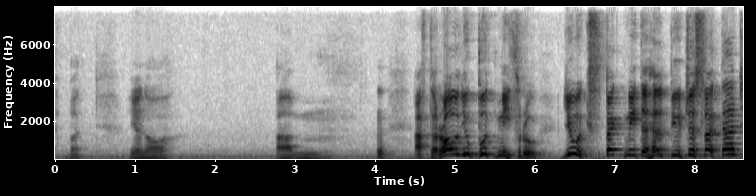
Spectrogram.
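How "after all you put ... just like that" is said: high, animated-character delivery with Russian accent. Asked to do Jumba's voice, performing a line in a Jumba voice, Russian accent. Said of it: "He has more of a Russian accent".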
